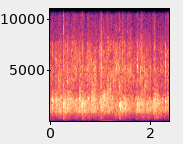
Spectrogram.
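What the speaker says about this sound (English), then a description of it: "A round of applause for the owner." An audience applauds the owner inside the Saguaro Theater, a community venue in Wickenburg, with steady, dense clapping that fills the room for a couple of seconds.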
